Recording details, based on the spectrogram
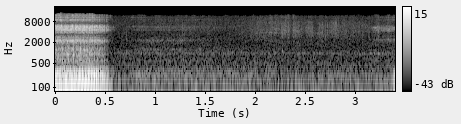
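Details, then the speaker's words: Adult woman with severe sleep apnea, whose spouse says she stops breathing at night: one loud, low, rough half-second snore, then near silence in a quiet room; snoring. "she was snoring when you hear that snoring can you believe that's you it doesn't sound like a person i seem like something in the barn sometimes i wake myself up with the noise"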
